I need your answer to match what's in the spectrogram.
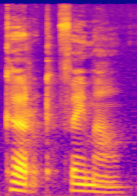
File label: "kurrk", female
